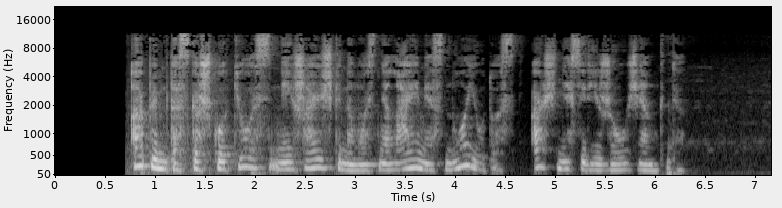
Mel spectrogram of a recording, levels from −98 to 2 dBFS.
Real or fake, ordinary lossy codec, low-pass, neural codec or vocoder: real; MP3, 48 kbps; 14.4 kHz; none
